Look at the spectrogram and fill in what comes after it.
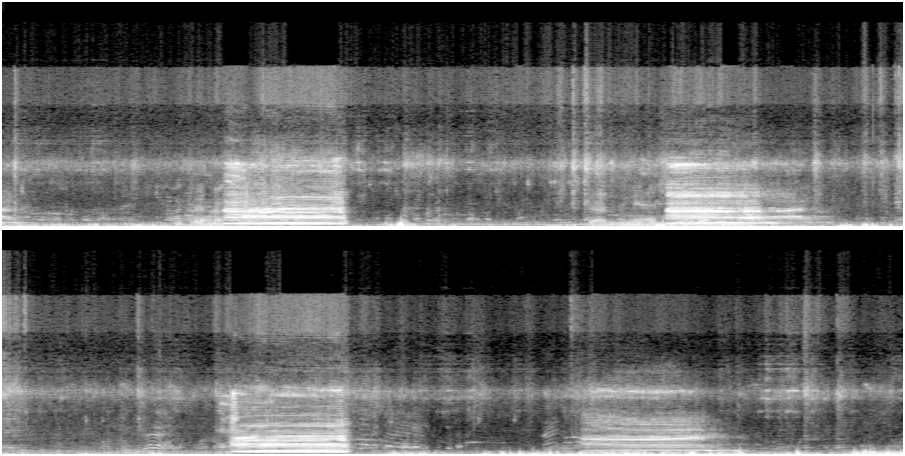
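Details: A pair of young racing cattle at the Asemanis track in Pamekasan, Madura, East Java, Indonesia, home of Kerapan Sapi bull racing. Four long, rich moos come roughly every four to five seconds over outdoor crowd noise.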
